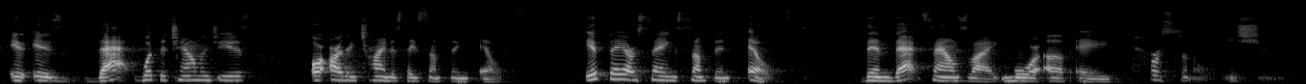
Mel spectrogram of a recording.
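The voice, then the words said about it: Southern US drawl. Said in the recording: “I'm from the South, so I know I have a Southern drawl.”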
